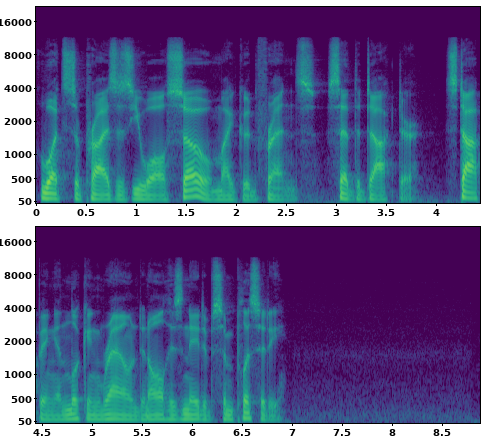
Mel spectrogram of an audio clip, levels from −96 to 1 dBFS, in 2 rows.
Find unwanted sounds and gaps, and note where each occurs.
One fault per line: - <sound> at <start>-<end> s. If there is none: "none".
none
